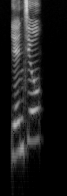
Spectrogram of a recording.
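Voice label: "yan2 jiu1", Mandarin Chinese; HSK4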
